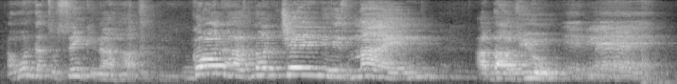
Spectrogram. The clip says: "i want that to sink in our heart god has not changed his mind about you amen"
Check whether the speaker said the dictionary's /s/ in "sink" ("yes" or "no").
no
